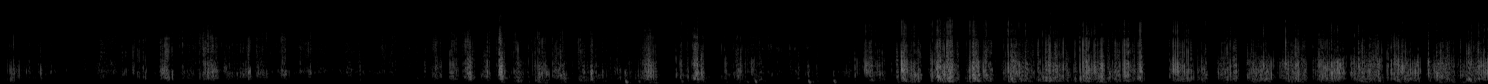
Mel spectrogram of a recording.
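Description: Long nails scratch fast across the textured surface of a scale-embossed holographic vinyl zipper pouch, close up. The strokes make dense, crinkly, crunching scrapes, bright and papery with almost no low end. They come in quick, irregular bursts with brief pauses near 7 and 11.5 seconds.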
